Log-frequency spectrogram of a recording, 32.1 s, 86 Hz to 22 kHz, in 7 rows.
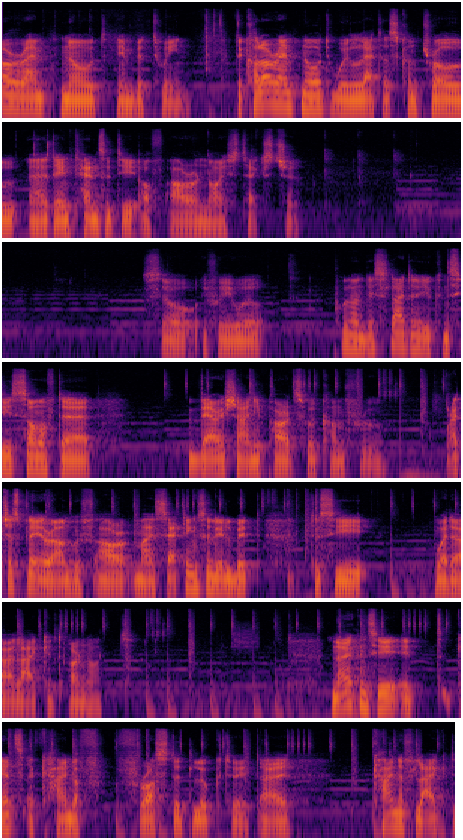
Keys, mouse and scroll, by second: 5.9 scroll up 1, 6.5 shift+scroll up 1, 6.5-7.0 shift+middle drag, 7.3-7.7 shift+middle drag, 8.0 shift+middle click, 11.9-16.2 drag, 16.6-17.7 scroll up 1, 17.7 ctrl+z, 18.6-21.9 drag, 23.3-26.2 drag, 27.2 middle click.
